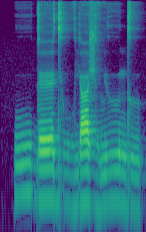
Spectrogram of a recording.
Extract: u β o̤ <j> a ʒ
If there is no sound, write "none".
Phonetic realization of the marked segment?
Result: j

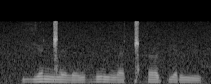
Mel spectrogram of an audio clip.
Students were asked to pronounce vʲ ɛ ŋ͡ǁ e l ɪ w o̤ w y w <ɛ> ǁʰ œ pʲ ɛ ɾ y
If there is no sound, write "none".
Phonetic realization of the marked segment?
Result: ɛ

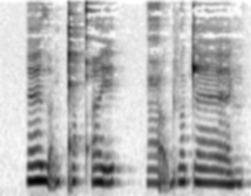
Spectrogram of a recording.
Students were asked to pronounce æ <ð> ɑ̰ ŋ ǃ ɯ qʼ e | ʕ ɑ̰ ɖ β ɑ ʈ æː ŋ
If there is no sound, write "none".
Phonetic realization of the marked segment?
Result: ð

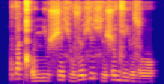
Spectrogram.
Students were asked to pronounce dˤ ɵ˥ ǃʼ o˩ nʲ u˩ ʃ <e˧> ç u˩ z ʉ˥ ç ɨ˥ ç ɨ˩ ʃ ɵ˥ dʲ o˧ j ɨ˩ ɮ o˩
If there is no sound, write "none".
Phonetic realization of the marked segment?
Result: e˧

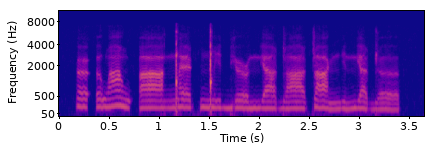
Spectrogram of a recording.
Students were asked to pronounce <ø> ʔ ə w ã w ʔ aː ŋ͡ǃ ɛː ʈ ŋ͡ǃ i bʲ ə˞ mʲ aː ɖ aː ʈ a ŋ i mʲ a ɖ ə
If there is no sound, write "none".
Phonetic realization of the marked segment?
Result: œ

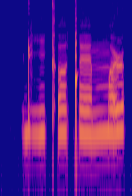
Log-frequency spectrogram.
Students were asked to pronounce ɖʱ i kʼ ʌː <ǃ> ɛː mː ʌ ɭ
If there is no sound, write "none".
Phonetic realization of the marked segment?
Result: ǃ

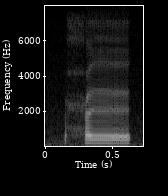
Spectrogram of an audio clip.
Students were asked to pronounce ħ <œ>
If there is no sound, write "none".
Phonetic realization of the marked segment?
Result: ø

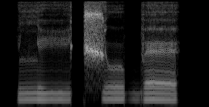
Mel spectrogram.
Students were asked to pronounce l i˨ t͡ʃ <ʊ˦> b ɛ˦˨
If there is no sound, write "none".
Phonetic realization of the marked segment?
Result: ʊ˦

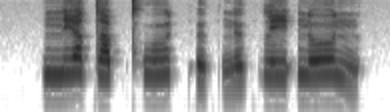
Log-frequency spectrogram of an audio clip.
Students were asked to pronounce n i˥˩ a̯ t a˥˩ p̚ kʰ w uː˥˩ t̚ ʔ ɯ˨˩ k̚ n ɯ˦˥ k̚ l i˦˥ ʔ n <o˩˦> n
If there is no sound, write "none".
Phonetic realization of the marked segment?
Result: o˥˩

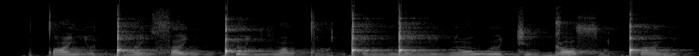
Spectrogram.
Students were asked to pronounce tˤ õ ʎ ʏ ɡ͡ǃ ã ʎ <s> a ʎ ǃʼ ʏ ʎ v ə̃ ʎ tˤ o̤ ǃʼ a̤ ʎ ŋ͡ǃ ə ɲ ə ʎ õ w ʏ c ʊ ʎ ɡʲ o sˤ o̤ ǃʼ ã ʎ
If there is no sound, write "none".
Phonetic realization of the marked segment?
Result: s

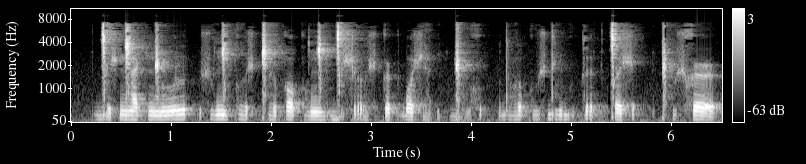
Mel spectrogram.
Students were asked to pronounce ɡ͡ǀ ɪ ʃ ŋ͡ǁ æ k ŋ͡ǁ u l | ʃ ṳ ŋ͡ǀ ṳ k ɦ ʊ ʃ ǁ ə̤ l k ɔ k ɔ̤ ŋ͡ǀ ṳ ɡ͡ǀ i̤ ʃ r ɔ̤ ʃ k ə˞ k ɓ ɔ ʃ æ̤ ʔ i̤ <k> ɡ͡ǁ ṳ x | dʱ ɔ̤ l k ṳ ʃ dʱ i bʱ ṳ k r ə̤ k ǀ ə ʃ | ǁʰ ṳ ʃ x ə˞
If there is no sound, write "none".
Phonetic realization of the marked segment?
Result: k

